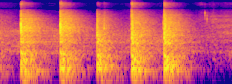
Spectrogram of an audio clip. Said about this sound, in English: So we're going to just give it a little tap.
